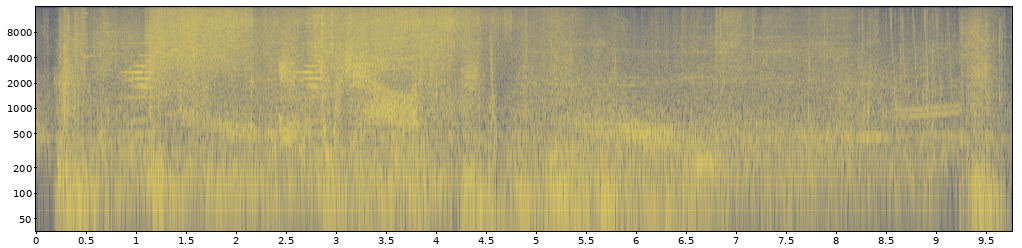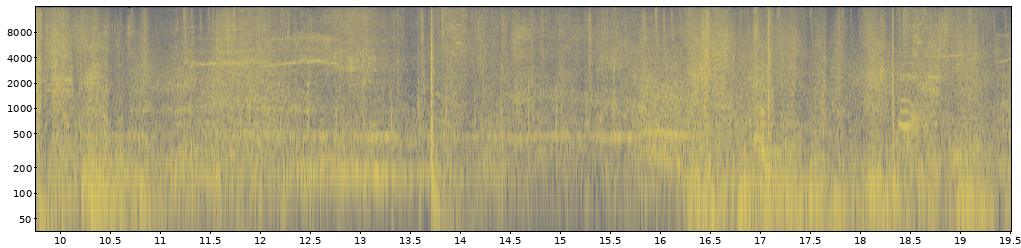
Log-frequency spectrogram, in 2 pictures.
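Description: A magic staff fires with loud blasts.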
